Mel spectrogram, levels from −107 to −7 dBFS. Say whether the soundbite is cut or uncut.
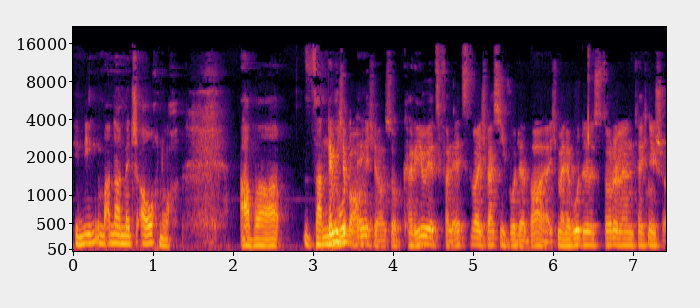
uncut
